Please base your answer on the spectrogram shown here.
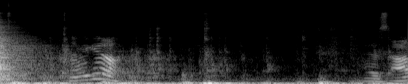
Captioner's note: wood thuds; cyclone thudding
